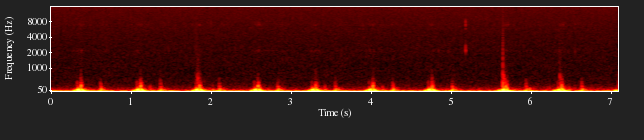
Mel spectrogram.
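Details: Heart sounds a few minutes after morning exercise, during recovery: clear paired beats around 80 per minute with gently uneven spacing between beats; sinus arrhythmia.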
